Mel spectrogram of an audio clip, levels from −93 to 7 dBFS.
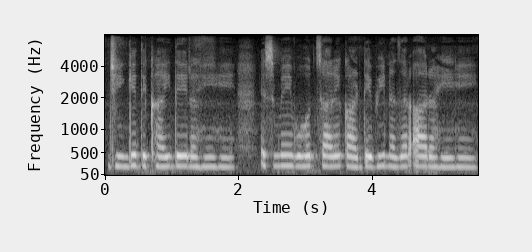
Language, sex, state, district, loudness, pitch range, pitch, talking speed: Hindi, female, Madhya Pradesh, Bhopal, -17 LUFS, 205-220 Hz, 215 Hz, 150 wpm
